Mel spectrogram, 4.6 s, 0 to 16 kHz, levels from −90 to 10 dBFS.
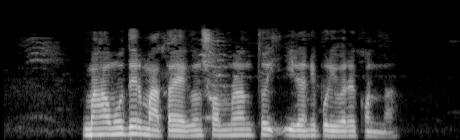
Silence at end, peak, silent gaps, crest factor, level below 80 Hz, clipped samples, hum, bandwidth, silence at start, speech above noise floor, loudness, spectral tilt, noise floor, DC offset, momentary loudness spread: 0.65 s; 0 dBFS; none; 16 dB; -56 dBFS; under 0.1%; none; 7.4 kHz; 0.85 s; 59 dB; -16 LUFS; -7 dB/octave; -75 dBFS; under 0.1%; 9 LU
